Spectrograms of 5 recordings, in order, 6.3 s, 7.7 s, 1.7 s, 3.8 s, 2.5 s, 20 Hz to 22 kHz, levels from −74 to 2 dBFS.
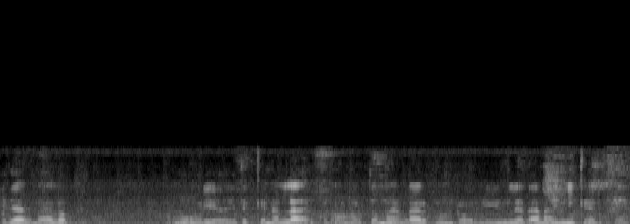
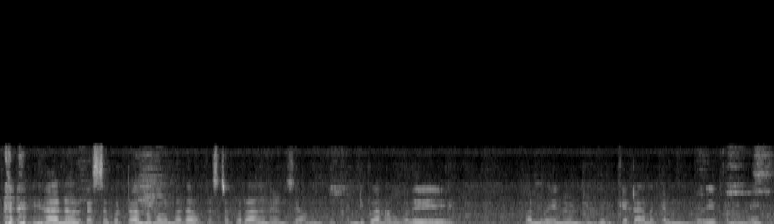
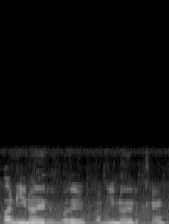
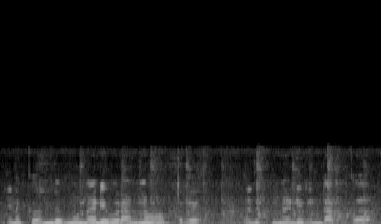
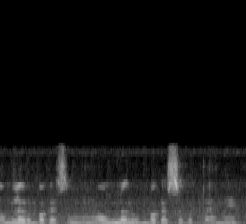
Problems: background sounds at intervals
